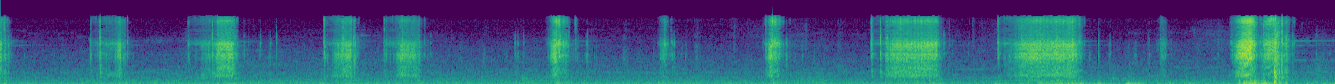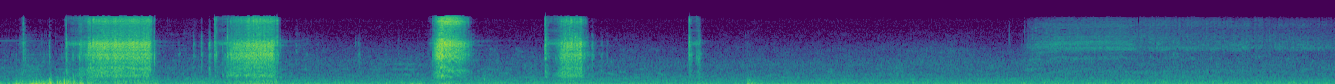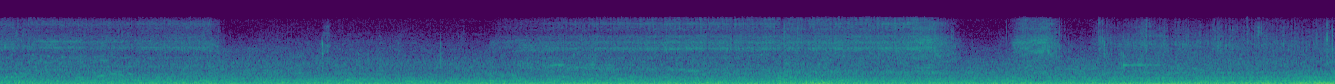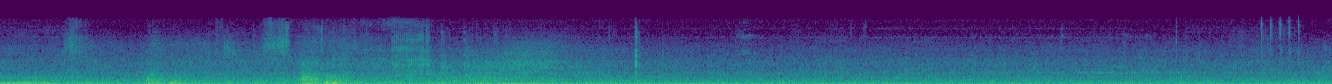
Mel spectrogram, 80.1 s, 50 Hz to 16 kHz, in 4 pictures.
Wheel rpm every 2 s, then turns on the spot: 10, 10, 10, 0, 0, 0, 10, 20, 10, 10, 10, 20, 10, 0, 10, 0, 0, 0, 0, 0, 0, 0, 0, 0, 0, 0, 0, 0, 0, 0, 0, 0, 0, 0, 0, 0, 0, 0, 0, 0.
0-4 12-16 20-22 28-30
